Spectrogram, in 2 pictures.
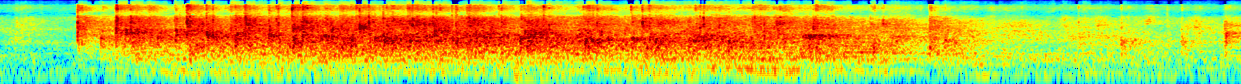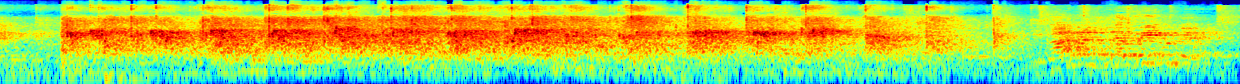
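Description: Crowd applause at a Catalan tournament prize ceremony as the federation president is introduced, a dense, steady clapping that swells loudly, dips briefly and carries on, with a voice speaking over it.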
